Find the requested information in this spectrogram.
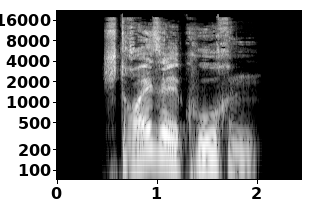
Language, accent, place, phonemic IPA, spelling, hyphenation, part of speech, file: German, Germany, Berlin, /ˈʃtrɔɪzl̩kuːxən/, Streuselkuchen, Streu‧sel‧ku‧chen, noun, De-Streuselkuchen.ogg
- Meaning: Streuselkuchen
